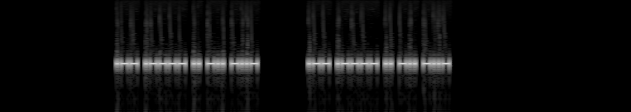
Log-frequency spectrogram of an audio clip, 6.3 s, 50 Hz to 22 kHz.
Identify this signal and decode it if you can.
Morse code, heard as a keyed tone, about 50 wpm, 700 Hz. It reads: W1IDX W1IDX
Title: USA Call Signs - 5 Characters - Repeated 2x - 50wpm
